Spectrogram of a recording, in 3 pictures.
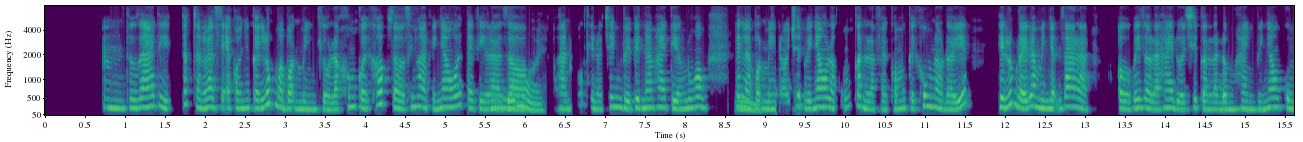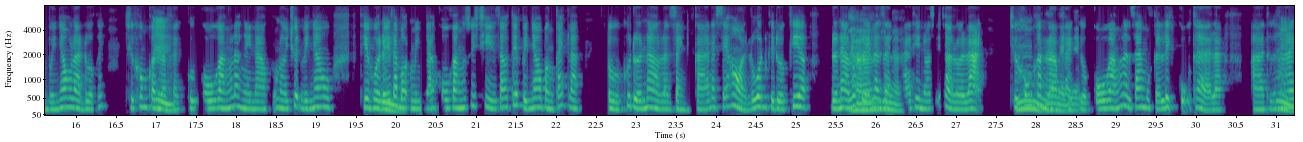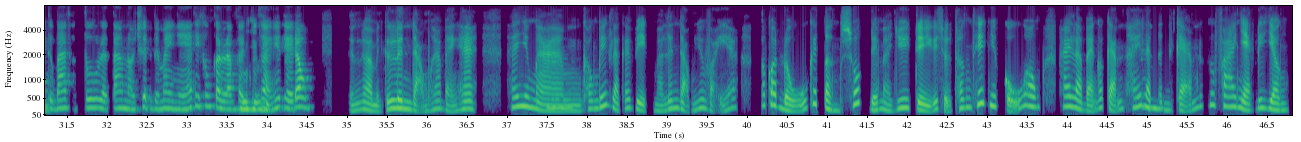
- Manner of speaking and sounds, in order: tapping; laugh
- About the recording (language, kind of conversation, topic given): Vietnamese, podcast, Làm thế nào để giữ liên lạc với bạn thân khi phải xa nhau?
